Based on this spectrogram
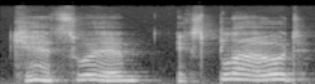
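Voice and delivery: high-pitched, alarmed questions; a touch of panic, pitch jumping up; mild panicked yell. A narrator's reading. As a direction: voice the kid's rising alarm. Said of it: "Luffy yells in panic".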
